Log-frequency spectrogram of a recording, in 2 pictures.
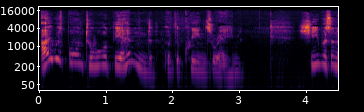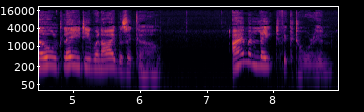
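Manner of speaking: put-on high old lady's voice; old woman, explaining. Old woman correcting Tom about the dates, high and assured.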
